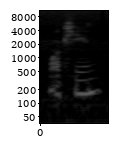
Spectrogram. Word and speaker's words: Joaquin: Jack Quinn phoenixes Joker Joaquin Joaquin sure and look he needs to spell his name W a ke e m or some like that if he wants to pronounce correctly Joaquin sure yeah um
